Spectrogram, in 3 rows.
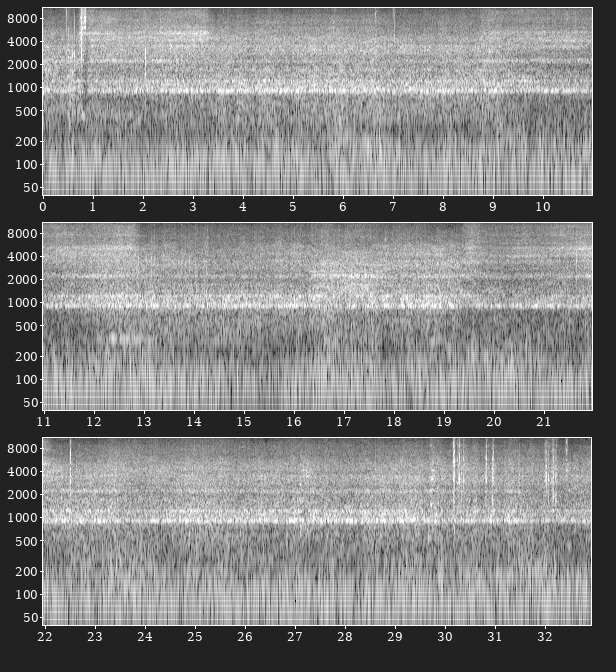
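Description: Wind rushing over a bike-mounted camera's microphone, mixed with tyre noise on asphalt, from a road bike at about 30 mph, with a steady high whine through it.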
